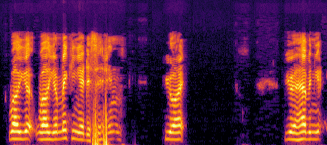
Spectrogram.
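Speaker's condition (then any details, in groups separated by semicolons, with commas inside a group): Cerebral palsy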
